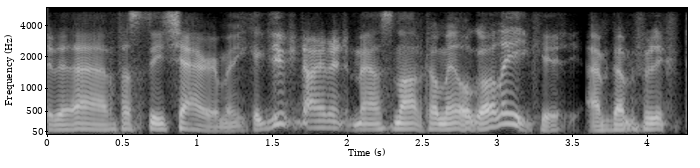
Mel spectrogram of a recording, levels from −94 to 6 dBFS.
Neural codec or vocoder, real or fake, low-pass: codec, 16 kHz in and 24 kHz out, 0.4 kbps, LongCat-Audio-Codec, four codebook decoder; fake; 5.4 kHz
